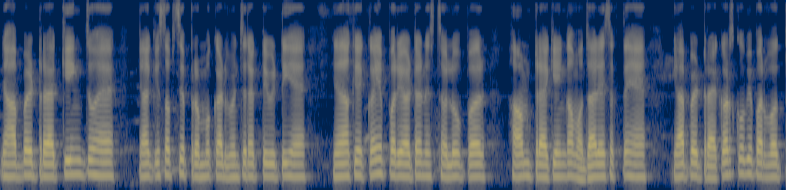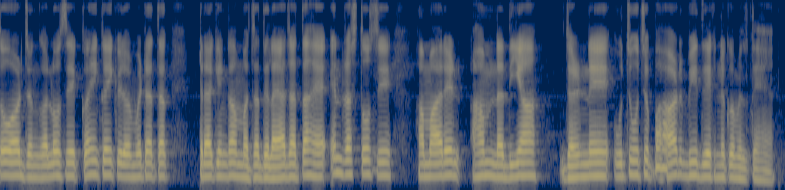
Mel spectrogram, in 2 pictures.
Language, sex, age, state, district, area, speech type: Hindi, male, 18-30, Rajasthan, Jaipur, urban, spontaneous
